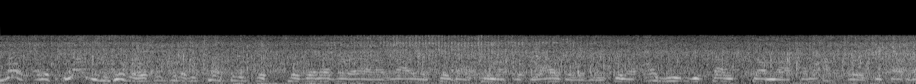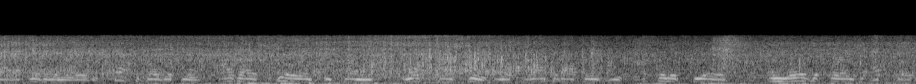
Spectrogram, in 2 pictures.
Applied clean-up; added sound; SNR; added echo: none; Traffic noise, roadway noise; 0 dB; reverberation time 0.1 s.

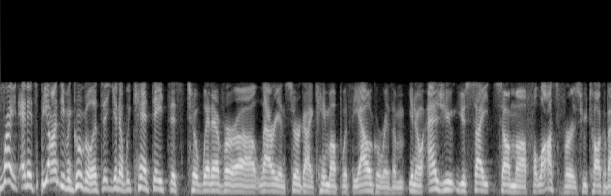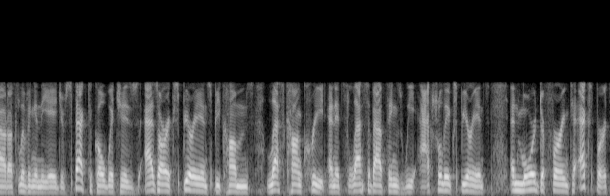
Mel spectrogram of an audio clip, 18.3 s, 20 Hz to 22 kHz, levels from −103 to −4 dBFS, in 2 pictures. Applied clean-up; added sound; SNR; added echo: none; none; none; none.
